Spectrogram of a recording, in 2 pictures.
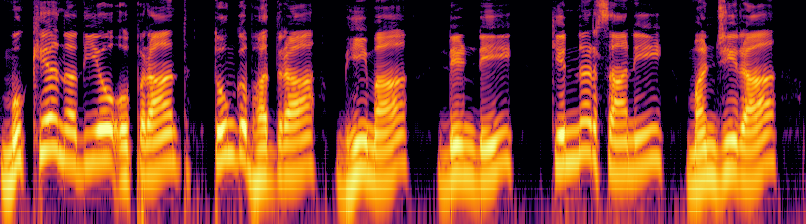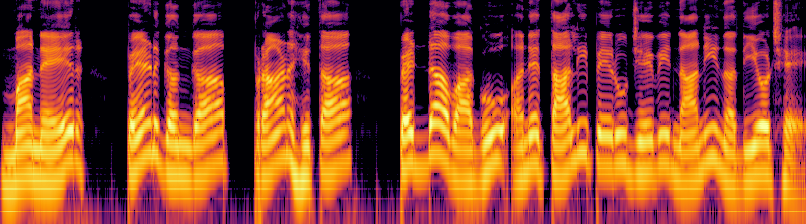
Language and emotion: Gujarati, neutral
